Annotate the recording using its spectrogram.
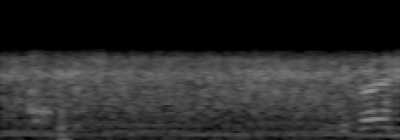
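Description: Faint, steady low hum over a background hiss, with no distinct strikes or events. A man starts speaking right at the end.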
